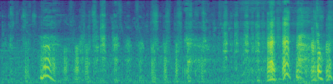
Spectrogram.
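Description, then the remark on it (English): A dog clinging to a man's leg pants rapidly and excitedly, quick breathy huffs running throughout, with a couple of short whiny, vocal bursts mixed in near the start and toward the end. “He starts shaking and looks down to see Camilla's dog attached to his leg.”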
